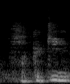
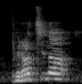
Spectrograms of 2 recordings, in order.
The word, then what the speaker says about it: 白金: は知ってるけど白金あれ白金白金って読むんだあれえーあプラチナアプラチナかもう 20 で騙さ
